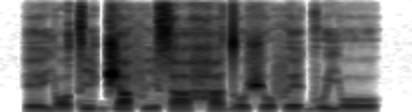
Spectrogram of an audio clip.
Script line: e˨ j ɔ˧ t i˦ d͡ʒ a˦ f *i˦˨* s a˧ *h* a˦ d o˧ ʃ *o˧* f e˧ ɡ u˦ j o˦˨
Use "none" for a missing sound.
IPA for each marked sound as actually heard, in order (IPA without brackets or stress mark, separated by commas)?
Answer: i˦˨, h, o˧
